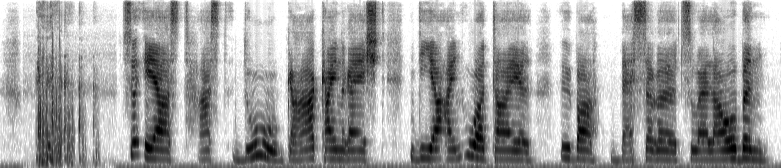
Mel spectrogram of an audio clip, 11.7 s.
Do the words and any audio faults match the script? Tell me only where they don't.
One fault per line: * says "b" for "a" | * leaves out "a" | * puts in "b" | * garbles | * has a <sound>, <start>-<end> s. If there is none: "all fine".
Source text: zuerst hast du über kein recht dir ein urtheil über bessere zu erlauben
* has a laugh, 0.5-1.5 s
* says "gar" for "über"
